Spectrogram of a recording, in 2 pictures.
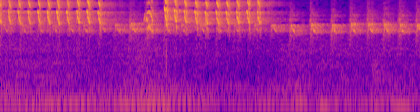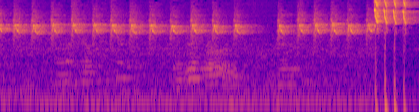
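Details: Cililin, an Indonesian songbird, in a bright, full-voiced training song: rapid high chirps repeated about three per second over a steady trill, with brief bursts of sharper, higher notes at the start and end.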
